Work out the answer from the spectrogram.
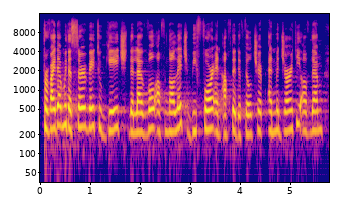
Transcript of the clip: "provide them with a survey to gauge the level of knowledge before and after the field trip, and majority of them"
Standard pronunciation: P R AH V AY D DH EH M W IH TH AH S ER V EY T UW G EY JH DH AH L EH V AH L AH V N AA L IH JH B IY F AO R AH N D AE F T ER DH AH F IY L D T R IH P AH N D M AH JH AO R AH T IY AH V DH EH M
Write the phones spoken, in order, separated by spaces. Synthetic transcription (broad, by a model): P R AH V AY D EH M W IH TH AH S ER V EY T UW G EY JH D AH L EH V AH L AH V N AA L IH JH B IY F AO R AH N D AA F T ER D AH F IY L T R IH P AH N M AH JH AO R AH T IY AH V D EH M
